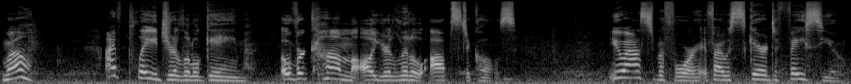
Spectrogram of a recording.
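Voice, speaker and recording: A woman's voice: medium pitch, lively intonation, measured pace, fairly bright tone. A woman voicing a confident young female wrestler in game cutscenes, talking in a cool, sarcastic, self-assured way. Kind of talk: video game cutscene dialogue.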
